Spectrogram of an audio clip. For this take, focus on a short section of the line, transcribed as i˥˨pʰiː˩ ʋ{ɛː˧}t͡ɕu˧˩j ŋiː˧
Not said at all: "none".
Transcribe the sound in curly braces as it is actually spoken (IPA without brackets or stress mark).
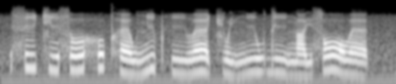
ɛː˥˨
